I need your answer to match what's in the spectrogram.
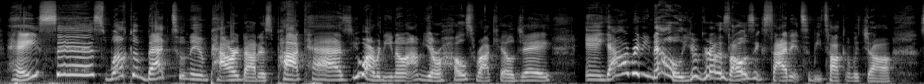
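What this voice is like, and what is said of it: Slightly raspy voice. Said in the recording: “hear my voice is a little raspy”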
